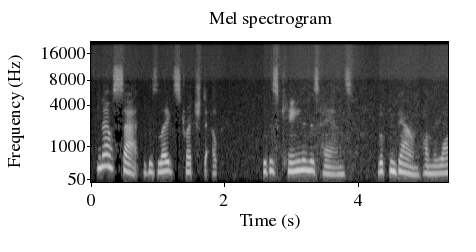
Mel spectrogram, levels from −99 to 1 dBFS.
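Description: A short speech clip with noise suppressor artifacts all the way through. The suppressor is pulling the background down by about 15 dB in each band it judges to be steady noise, so the room noise, sitting about 18 dB under the voice, dips in the gaps and swells back under speech. Between 1.23 and 1.83 s there's speech cut by the noise suppressor. It mistook bits of the voice for noise and turned them down with the background, by about 11 dB at the deepest point. Only about a tenth of a second in total is affected, but those moments sound swallowed and faint.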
